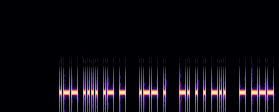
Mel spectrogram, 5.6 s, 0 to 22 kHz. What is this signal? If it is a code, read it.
Morse code, heard as a keyed tone, about 30 wpm, 700 Hz. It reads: WHAT WE NEED TO
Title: Sets of 5 Words Encore 30wpm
